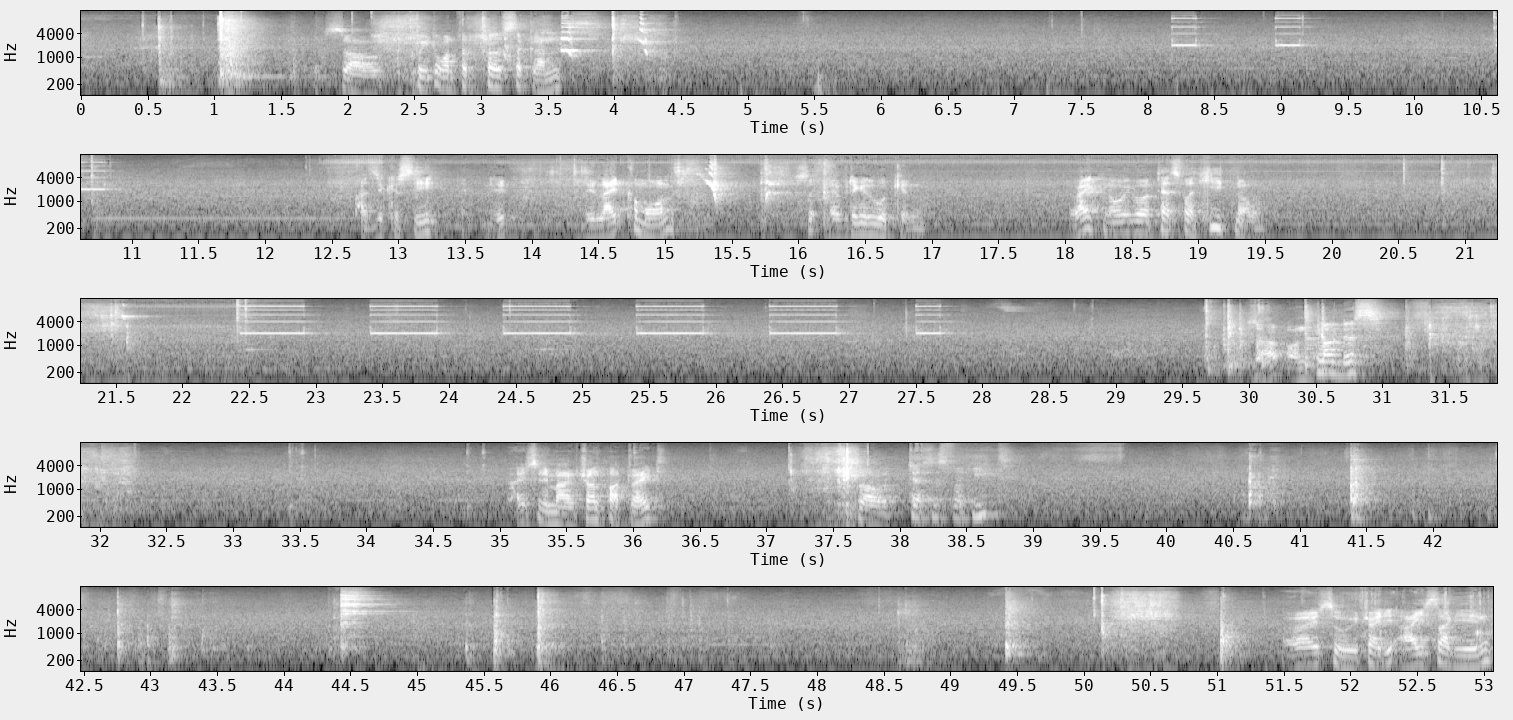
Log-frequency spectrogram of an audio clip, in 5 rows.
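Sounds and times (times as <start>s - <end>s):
microwave oven beeps: 0.0s - 0.3s, 8.2s - 9.4s, 10.6s - 28.0s.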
